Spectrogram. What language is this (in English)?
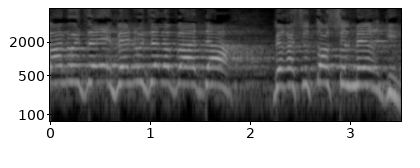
Hebrew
